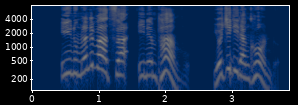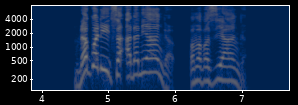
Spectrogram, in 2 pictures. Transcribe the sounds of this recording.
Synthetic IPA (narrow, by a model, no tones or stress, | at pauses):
inumunandipat͡sainɛmpʰaɱvṵ | jɔt͡ʃitiɾaŋkʰɔːndɔ | munaɡwaɗit͡sʰaʔaɗaniaŋɡa̰ | pamapaziaːŋɡa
